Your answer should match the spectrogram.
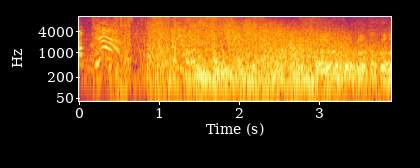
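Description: Ninja Blast attack effect from Power Rangers Ninja Steel, a dense, loud burst of crashing, blasting energy with swooshing sweeps, sustained for several seconds without a break.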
